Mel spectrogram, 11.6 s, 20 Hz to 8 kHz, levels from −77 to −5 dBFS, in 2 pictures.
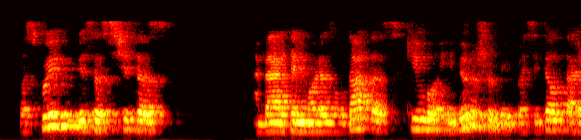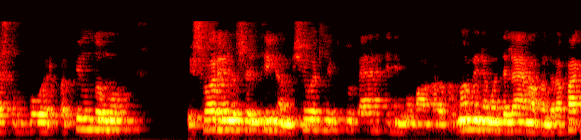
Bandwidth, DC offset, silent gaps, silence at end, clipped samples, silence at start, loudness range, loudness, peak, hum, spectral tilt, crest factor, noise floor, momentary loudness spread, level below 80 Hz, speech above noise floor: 5.4 kHz; under 0.1%; none; 0 s; under 0.1%; 0.2 s; 3 LU; -23 LUFS; -6 dBFS; none; -11 dB/octave; 16 dB; -81 dBFS; 12 LU; -74 dBFS; 59 dB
